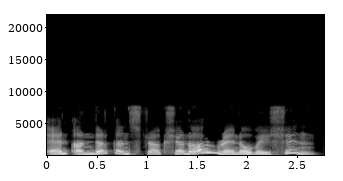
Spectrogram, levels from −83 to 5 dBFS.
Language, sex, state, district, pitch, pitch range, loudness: English, female, Arunachal Pradesh, Lower Dibang Valley, 310 Hz, 255-355 Hz, -16 LUFS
